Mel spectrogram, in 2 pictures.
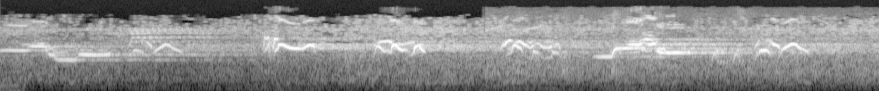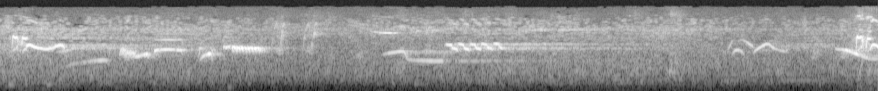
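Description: Birdsong: several birds chirping and whistling in short, quick phrases with rising and falling notes, over a faint steady background hiss.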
